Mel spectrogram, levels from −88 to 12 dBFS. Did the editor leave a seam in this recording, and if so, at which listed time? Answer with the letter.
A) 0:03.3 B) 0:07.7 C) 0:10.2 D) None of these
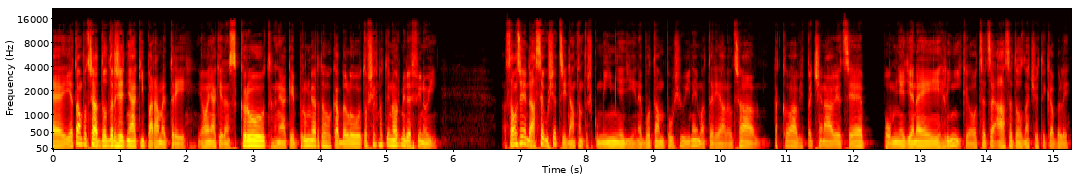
D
